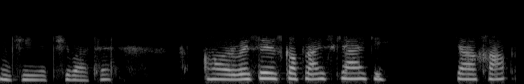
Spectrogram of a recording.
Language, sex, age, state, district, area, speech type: Urdu, female, 18-30, Telangana, Hyderabad, urban, conversation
